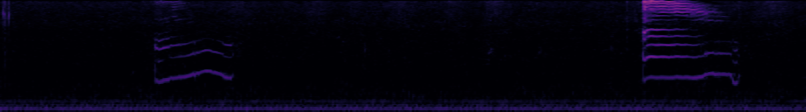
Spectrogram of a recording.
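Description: A very young kitten mews twice: a short high-pitched mew that rises and falls about a second in, and a slightly longer level one near the end. A steady low hum runs underneath.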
